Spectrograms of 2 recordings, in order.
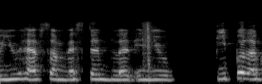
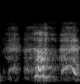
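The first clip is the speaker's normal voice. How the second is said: high giggle. Real, not acted. Laughs at the sad topic.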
